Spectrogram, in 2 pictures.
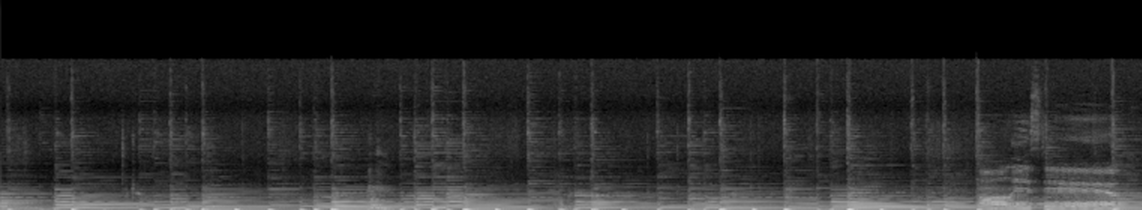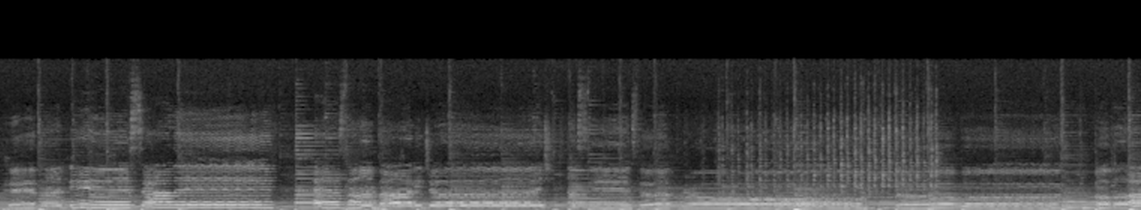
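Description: Acoustic guitars strumming a song's introduction, joined about thirteen seconds in by a woman singing the lead over them.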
